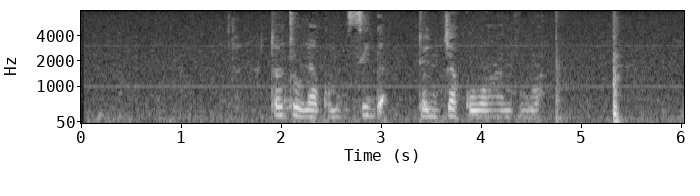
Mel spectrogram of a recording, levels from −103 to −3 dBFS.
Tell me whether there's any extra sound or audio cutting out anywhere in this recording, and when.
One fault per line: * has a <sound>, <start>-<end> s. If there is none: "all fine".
* has a thud, 4.8-5.0 s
